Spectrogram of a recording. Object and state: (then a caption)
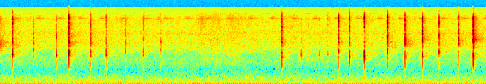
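Cardboard cosmetic box tapped with fingernails. Long red nails tap and scratch a small, hollow, metallic-pink cardboard cosmetic box standing on a table. Quiet, bright, dry clicks come in a slow series. They pause for about two seconds midway, then resume at a slightly quicker pace.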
